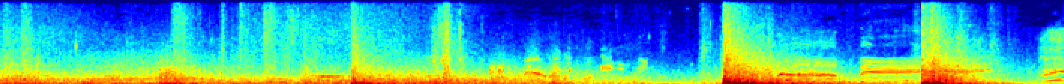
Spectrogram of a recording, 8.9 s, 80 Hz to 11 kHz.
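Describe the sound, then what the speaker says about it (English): Field gun bombardment in a Company of Heroes 2 multiplayer battle, with booming artillery blasts over continuous battle noise and bird-like caws, a louder impact standing out midway, under game audio. "Field gun bombarding veteran T2"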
